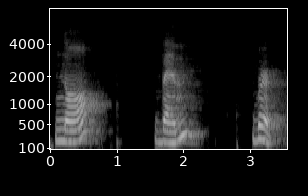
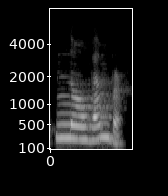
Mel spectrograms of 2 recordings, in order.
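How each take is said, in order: First: "No, vem, ber" in three separate beats; long pauses between "No", "vem" and "ber"; syllable by syllable. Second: Said in the usual way. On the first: Shown as a demonstration. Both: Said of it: "how many syllables are there".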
